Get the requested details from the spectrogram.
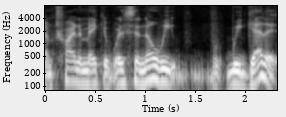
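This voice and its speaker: Recorded very cleanly over a silent background, a man with an American accent and a plain, everyday voice talks at a medium pitch with ordinary pitch variation. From Texas, San Antonio. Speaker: motivational speaker, nonprofit leader. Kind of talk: interview.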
